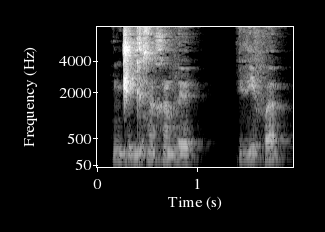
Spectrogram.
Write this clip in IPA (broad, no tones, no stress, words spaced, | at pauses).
nd͡ʒɪɡʲuzə̃xə̃ vɪ | vʲɛfə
